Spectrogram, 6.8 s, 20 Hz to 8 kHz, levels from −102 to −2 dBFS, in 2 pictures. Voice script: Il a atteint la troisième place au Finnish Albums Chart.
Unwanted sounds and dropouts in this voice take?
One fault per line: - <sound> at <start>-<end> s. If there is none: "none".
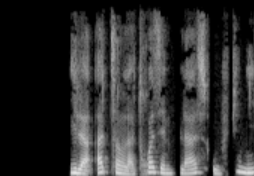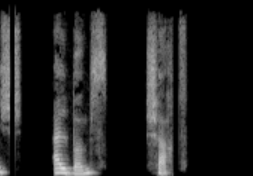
- dropout at 3.5-3.6 s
